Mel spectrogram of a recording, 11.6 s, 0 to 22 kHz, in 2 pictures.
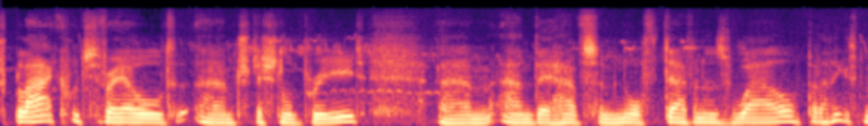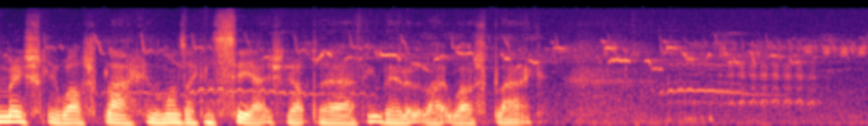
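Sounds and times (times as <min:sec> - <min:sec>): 
faint birdsong: 0:00.0 - 0:11.5
speech: 0:00.1 - 0:09.5
several lambs bleating: 0:02.2 - 0:03.4, 0:06.6 - 0:09.2, 0:10.2 - 0:11.3.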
